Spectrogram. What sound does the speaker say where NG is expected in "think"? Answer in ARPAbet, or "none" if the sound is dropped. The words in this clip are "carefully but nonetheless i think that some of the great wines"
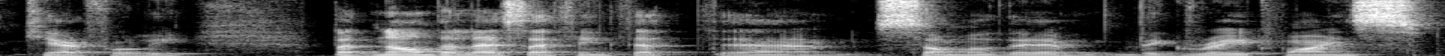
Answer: NG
